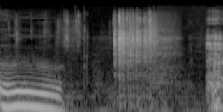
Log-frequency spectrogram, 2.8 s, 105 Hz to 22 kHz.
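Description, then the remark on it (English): Dice clatter and roll across a hard tabletop in a brief rattling burst lasting under a second, following a drawn-out vocal sound, with another noise starting right at the end. “3 black dice penalty.”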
